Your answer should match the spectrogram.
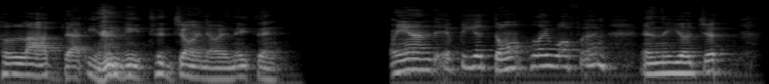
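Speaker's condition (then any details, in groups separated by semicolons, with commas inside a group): Cerebral palsy; viewer asked why talking like that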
